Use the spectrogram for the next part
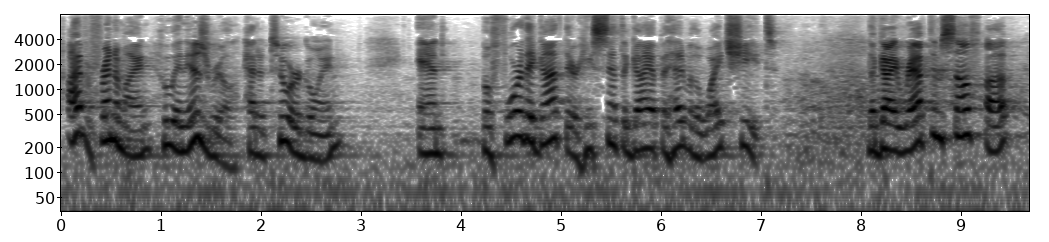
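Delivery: normal talking voice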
